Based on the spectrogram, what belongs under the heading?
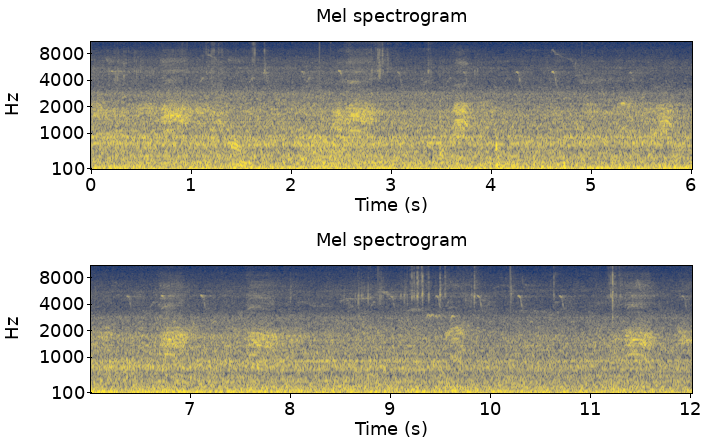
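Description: Birds cawing in short calls at irregular intervals over a steady low background hum.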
